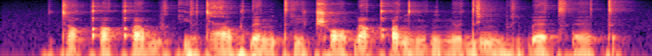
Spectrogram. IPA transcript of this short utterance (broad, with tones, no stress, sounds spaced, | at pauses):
t ʏ˨˥ qʼ i˨˥ qʼ i˨˥ b ʏ˥˩ k j ʏ˨˥ d ʕ ɔ˨˥ ɡ ɗ ɛ˨˥ n tʼ i˨˥ t͡ʃʼ ɔ˨˥ ɓ i˨˥ qʼ ʏ˥˩ d ŋ ʏ˥˩ ɡ n ʏ˨˥ d i˥˩ n b i˨˥ ɓ ɛ˥˩ t͡sʼ ɛ˨˥ t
